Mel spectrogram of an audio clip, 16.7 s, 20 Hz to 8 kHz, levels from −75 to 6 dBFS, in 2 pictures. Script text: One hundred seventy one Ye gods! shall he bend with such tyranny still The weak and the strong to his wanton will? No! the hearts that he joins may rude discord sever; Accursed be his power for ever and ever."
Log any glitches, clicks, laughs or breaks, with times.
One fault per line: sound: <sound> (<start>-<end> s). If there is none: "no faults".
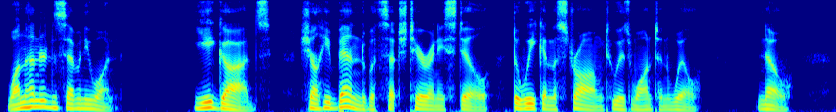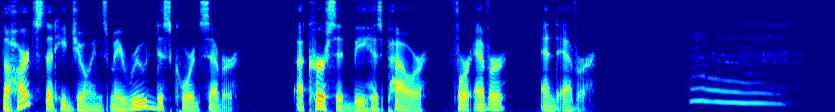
sound: sigh (15.2-16.5 s)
